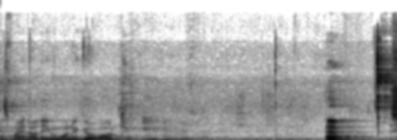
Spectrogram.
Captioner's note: slight laughter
